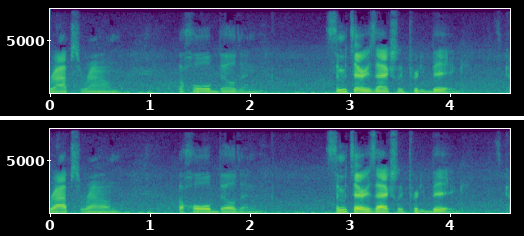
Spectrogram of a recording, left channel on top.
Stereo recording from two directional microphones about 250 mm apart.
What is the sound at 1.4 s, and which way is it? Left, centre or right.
Speech, left.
